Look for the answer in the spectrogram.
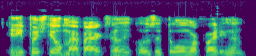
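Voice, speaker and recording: A man's voice: lowish voice, big pitch swings, racing, a bit bright, lo-fi sound. A male player making short, matter-of-fact calls about dice rolls. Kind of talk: tabletop game talk.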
